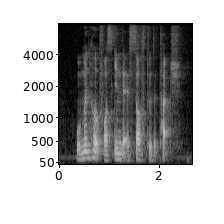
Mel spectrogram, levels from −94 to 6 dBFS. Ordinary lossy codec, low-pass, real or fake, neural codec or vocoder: none; none; real; none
